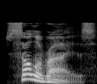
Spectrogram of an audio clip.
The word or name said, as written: solarize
